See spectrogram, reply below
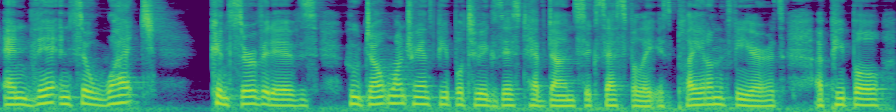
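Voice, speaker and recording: A woman in her fifties, a guest in a casual interview, talking reflectively and telling animated stories in which she acts out the people she quotes. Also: very deep voice. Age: 50s.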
